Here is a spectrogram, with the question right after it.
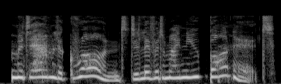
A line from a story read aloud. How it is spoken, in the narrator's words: her friend Lavinia cried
